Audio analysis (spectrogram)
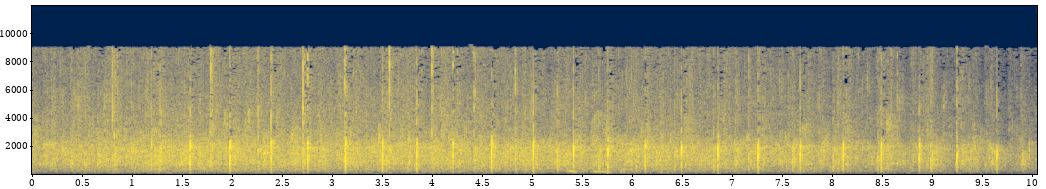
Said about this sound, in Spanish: Démosles, por favor, un fuerte aplauso.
